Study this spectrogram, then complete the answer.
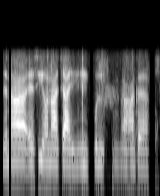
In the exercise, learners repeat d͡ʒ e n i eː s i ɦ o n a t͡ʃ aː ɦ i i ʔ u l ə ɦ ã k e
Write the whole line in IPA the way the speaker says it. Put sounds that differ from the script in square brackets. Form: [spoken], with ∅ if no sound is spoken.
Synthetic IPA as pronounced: d͡ʒ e n [a] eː s i ɦ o n a t͡ʃ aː ɦ i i [k] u l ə ɦ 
